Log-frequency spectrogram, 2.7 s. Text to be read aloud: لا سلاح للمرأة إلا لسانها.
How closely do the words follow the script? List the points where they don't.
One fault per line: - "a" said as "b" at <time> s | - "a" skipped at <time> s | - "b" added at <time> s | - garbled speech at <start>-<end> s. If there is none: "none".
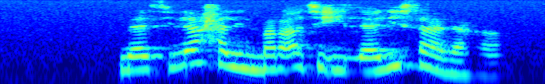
none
